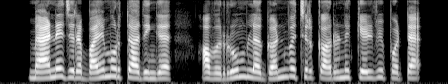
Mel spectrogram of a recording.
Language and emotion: Tamil, fearful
